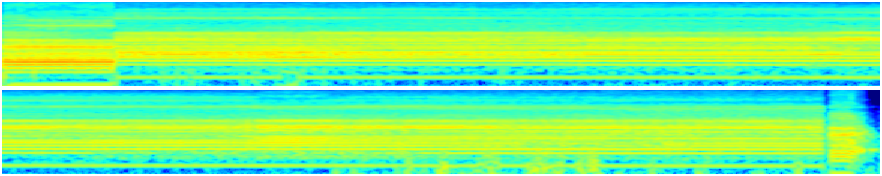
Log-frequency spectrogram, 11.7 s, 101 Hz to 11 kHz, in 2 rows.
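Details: JF.EGWO 2000A 12V jump starter's built-in compressor inflating a tyre from about 1 bar to just over 2 bar in 1 min 10 s: steady, even buzzing hum, constant pitch, no knocks or stumbles. Normal running.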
